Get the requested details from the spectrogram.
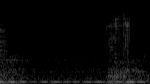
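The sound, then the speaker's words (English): A single wet gulp of someone swallowing a drink, heard on its own over a low steady hum, with a softer mouth click just after. “I gulped really loud.”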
